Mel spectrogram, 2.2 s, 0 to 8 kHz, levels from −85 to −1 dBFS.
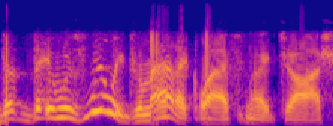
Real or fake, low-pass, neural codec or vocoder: real; 7.2 kHz; none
